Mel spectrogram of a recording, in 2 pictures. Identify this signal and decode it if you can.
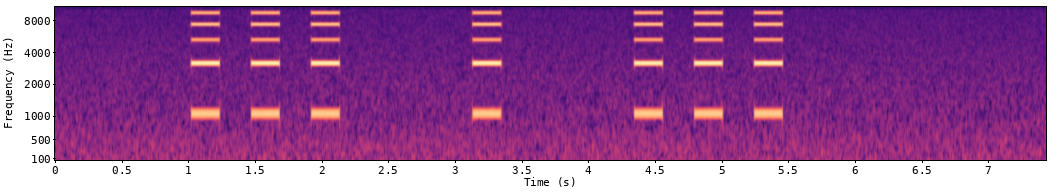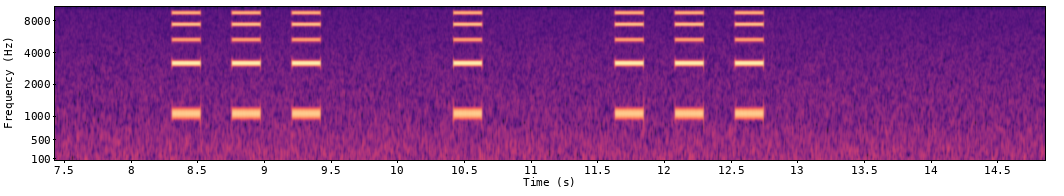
Beep code, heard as beeps from a small speaker, played twice, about 1060 Hz. 3-1-3. In Phoenix BIOS tables: interrupt mask register failure.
